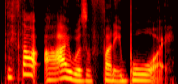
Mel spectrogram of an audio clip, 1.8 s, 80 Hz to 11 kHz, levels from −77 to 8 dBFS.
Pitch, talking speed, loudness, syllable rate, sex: 220 Hz, 235 wpm, -20 LUFS, 5.5 syllables/s, female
